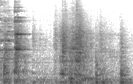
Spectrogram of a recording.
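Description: Ice being dropped into metal cocktail tins to pre-ice them before making cocktails: a handful of bright, clattering clinks and rattles in an irregular burst, with no one talking.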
